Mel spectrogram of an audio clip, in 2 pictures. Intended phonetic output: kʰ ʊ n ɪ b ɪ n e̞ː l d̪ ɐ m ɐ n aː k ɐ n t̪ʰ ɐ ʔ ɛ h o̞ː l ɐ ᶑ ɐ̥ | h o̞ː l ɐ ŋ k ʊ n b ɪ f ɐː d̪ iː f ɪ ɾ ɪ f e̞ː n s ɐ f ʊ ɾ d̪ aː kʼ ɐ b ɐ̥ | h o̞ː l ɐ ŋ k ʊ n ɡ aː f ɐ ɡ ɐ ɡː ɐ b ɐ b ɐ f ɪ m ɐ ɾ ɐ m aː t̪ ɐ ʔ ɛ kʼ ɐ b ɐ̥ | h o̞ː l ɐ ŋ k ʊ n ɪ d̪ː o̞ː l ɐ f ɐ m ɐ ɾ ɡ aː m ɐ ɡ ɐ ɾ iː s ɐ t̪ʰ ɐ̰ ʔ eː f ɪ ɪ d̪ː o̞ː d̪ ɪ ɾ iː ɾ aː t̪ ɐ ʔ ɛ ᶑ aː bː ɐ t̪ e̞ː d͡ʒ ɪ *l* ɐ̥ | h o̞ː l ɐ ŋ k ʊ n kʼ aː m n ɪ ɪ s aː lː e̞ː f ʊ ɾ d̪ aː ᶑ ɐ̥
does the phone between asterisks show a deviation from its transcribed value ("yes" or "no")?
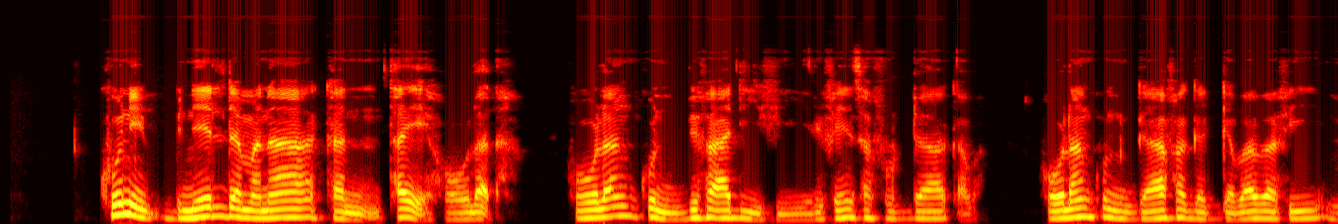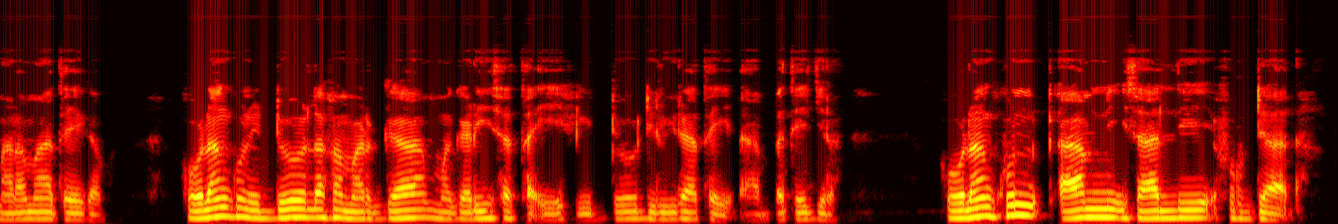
yes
